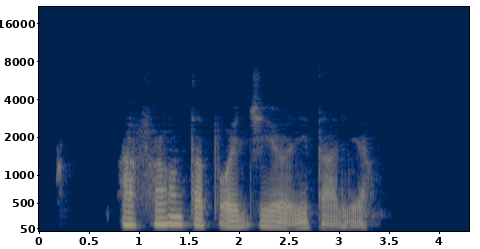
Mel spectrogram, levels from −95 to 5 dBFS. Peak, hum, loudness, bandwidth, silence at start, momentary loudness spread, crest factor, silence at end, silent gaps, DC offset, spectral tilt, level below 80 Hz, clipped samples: -18 dBFS; none; -38 LUFS; 6.2 kHz; 0.2 s; 12 LU; 20 dB; 0.95 s; 0.40-0.68 s; under 0.1%; -9.5 dB/octave; -68 dBFS; under 0.1%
